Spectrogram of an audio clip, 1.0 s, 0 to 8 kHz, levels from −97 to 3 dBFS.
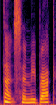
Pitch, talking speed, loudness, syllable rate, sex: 235 Hz, 235 wpm, -16 LUFS, 4.3 syllables/s, female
